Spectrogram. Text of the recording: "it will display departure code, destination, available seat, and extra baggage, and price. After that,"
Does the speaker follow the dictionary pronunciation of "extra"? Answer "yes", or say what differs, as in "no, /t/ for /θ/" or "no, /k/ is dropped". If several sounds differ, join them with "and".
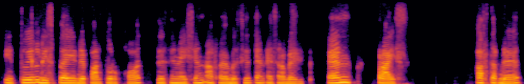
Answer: no, /k/ is dropped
